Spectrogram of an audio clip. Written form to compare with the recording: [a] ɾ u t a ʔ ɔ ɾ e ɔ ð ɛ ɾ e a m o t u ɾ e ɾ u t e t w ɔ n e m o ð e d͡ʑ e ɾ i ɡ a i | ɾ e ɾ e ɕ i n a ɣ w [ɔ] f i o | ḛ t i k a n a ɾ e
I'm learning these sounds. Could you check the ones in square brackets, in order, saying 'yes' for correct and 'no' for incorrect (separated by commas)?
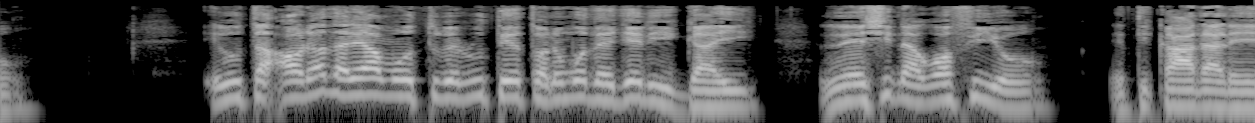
no, yes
